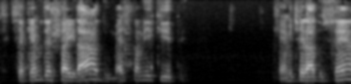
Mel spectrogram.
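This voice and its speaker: A man's fairly high-pitched, somewhat breathy voice, dry and close with no echo. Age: 40s. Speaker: pastor. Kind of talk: casual interview on leadership. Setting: livestream.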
